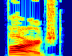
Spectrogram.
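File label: "barged", British English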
